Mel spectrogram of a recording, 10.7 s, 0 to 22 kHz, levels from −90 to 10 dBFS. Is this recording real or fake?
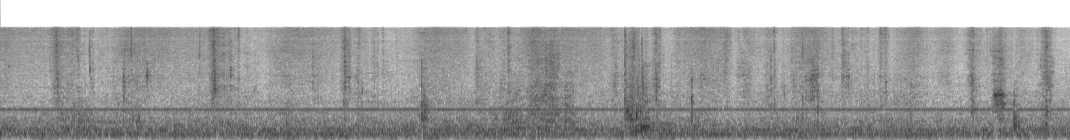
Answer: real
